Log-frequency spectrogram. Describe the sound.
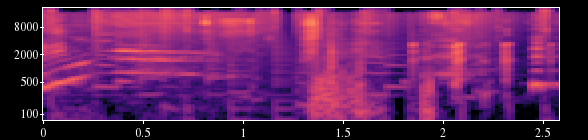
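A voice imitates a cat with a drawn-out, rising meow, then a few shorter, breathy meow sounds follow in quick succession, fairly loud.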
